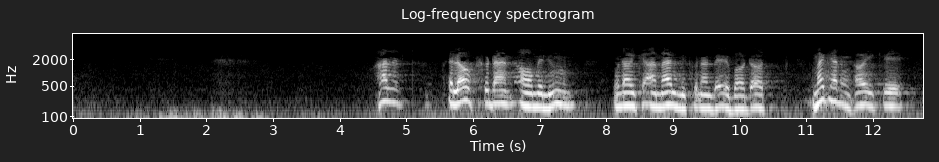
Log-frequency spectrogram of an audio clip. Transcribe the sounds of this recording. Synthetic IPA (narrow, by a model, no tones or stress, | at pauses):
hæl | pʰelɒːfʃod̪ænɒːmeluːn | unhɒːiːkʰeæmælmiːkʰonænd̪beːbɒːd̪ɒːt̪̚ | mæɡæɾunɦɒːiːkʰe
